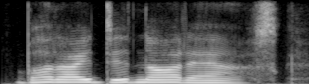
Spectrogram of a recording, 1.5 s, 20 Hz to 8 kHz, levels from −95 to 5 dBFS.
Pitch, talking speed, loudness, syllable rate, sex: 215 Hz, 195 wpm, -13 LUFS, 3.6 syllables/s, female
